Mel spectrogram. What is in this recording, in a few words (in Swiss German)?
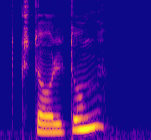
"gstaltung", alsace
